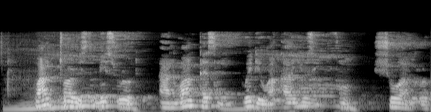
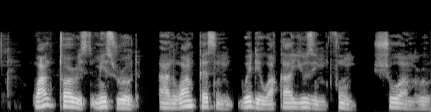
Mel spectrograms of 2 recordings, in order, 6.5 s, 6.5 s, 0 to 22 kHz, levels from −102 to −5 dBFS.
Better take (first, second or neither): second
